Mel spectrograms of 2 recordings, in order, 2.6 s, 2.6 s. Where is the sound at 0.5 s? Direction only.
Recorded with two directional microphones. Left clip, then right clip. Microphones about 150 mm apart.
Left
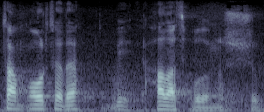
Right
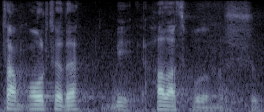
30° right (ahead or behind).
